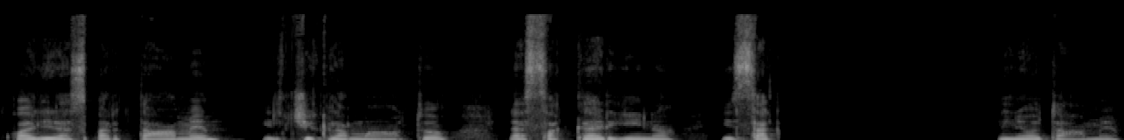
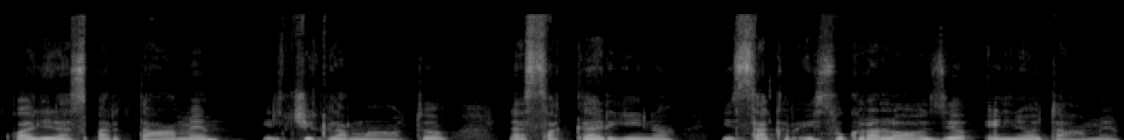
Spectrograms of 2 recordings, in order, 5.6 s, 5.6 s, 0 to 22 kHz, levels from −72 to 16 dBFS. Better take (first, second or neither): second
